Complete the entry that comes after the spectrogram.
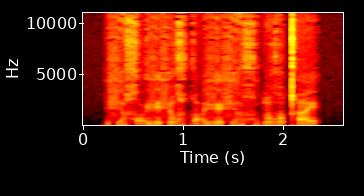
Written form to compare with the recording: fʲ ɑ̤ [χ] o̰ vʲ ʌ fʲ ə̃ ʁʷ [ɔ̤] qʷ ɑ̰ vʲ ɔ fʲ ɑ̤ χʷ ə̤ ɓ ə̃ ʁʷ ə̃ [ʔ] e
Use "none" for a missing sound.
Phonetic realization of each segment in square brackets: χ, ə̤, qʰ

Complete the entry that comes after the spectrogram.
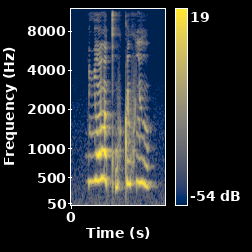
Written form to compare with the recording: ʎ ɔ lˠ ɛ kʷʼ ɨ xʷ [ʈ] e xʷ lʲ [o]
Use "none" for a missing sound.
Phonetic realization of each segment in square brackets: ʈ, u

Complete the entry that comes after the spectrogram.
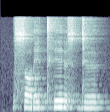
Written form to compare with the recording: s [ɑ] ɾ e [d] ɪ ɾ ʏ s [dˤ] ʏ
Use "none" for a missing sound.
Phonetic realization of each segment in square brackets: ɔ, tʰ, d

